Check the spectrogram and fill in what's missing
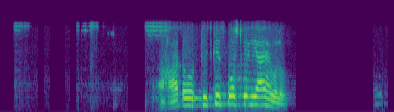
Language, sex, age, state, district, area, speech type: Hindi, male, 18-30, Bihar, Vaishali, rural, conversation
